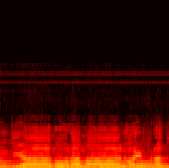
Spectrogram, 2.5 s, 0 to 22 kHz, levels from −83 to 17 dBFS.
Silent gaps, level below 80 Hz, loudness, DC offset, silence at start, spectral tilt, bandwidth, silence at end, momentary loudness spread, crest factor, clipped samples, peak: none; -52 dBFS; -22 LUFS; under 0.1%; 0 s; -8 dB/octave; 13 kHz; 0 s; 3 LU; 14 dB; under 0.1%; -8 dBFS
